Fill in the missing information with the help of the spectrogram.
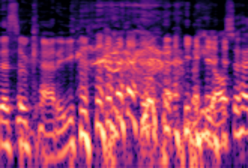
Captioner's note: laughter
